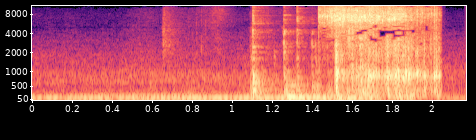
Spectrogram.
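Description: A couple of light clicks, then a short clatter of metal binder clips tossed onto a cutting mat, the loudest sound, near the end.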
